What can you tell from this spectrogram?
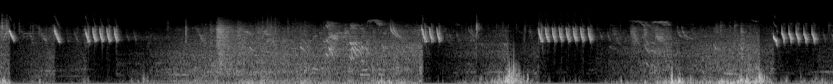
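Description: Small songbirds calling: a short, fast trill heard three times, among scattered short chirps.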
